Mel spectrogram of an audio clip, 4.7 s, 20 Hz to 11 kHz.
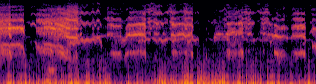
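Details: Peregrine falcon nestlings fed by their father atop the Palace of Culture and Science in Warsaw on 7 July 2022; continuous harsh, strained begging wails from several chicks over steady low-frequency background noise.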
